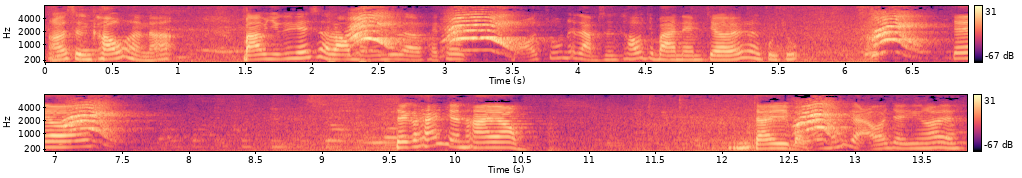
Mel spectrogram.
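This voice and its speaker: Filming her family at home, this young mother talks in a high, expressive voice, a little fast and with frequent pauses. She addresses her kids and her viewers, teasing them into eating and praising them as they do. Loud background noise runs through the clip.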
